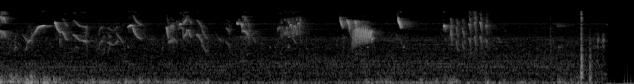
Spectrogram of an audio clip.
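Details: Saffron finch (Sicalis flaveola pelzelni) singing loose: a quick, uneven run of sharp, high chips and short slurred whistles, several per second, over a faint low rumble.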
